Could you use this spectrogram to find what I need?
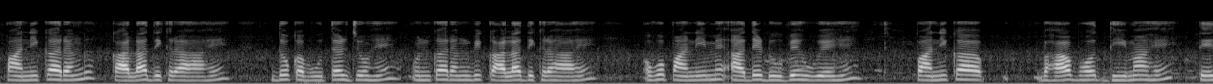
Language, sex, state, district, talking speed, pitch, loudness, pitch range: Hindi, female, Chhattisgarh, Rajnandgaon, 170 wpm, 205 Hz, -19 LUFS, 195-220 Hz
